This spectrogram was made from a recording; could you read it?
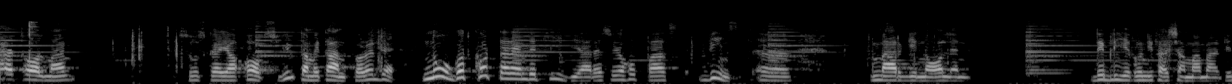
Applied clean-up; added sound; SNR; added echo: classical method spectral subtraction.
